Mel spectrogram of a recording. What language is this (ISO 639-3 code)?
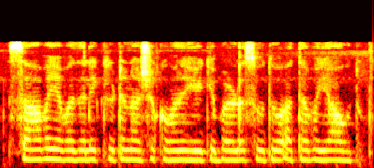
kan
